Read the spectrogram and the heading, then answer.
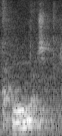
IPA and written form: kɑt (caught)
